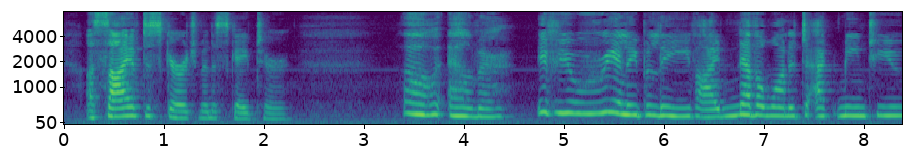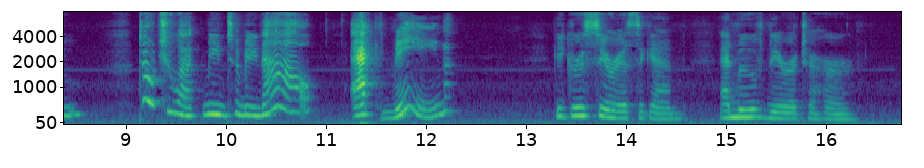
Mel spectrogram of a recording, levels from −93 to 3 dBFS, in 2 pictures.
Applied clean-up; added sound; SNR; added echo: none; none; none; none.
